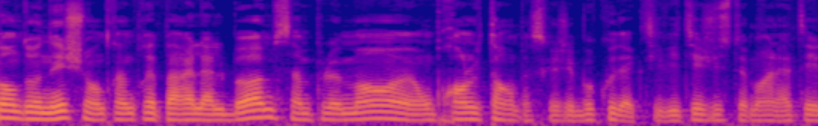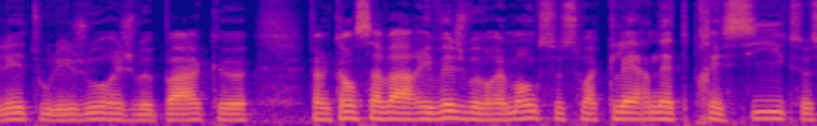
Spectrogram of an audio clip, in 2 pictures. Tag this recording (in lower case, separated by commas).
speech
